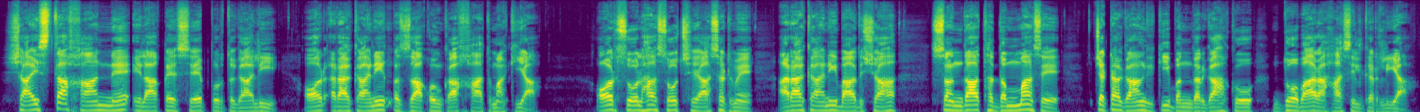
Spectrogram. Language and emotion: Urdu, neutral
